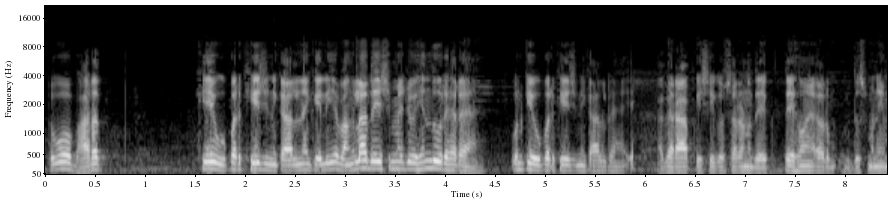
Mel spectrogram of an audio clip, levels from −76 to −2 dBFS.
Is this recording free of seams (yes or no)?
no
